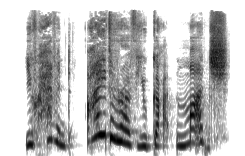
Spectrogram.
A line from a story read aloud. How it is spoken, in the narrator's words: cried Rosamond, the last stays of her formidable temper giving way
